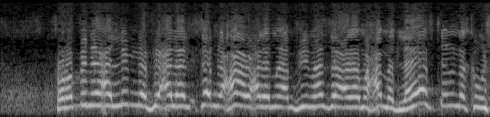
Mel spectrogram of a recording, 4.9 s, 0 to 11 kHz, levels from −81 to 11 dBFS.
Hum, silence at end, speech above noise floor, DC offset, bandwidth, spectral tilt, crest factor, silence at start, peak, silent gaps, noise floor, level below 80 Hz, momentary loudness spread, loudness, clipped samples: none; 0 s; 22 dB; under 0.1%; 10.5 kHz; -5.5 dB/octave; 12 dB; 0 s; -6 dBFS; none; -39 dBFS; -64 dBFS; 3 LU; -18 LUFS; under 0.1%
